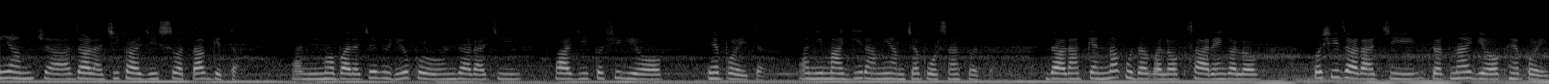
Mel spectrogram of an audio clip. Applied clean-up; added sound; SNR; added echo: none; none; none; none.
